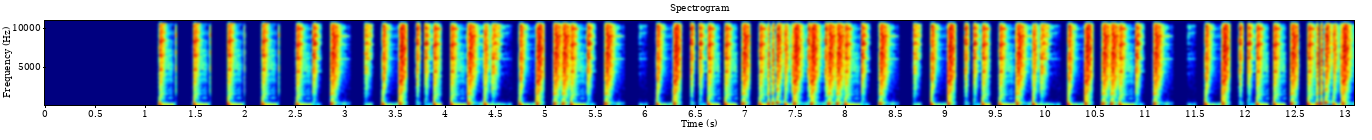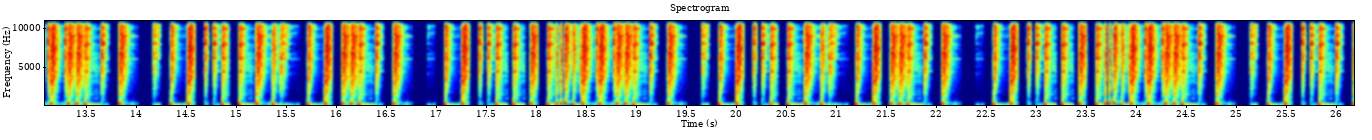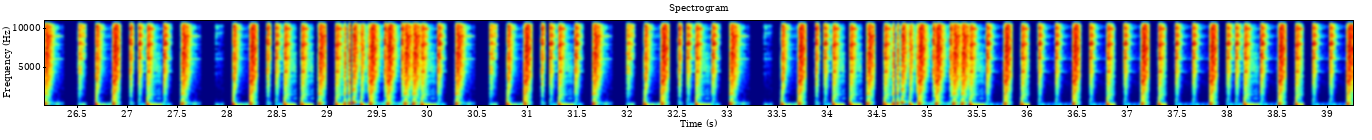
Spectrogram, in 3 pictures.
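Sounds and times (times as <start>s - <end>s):
old-school breakbeat drums: 1.2s - 39.2s.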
